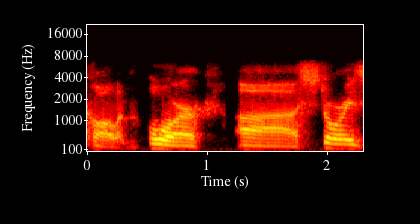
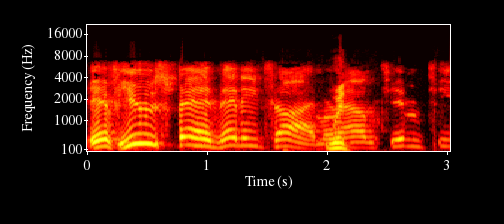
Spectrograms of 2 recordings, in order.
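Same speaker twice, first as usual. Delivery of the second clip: put-on very high, condescending broadcaster tone; 9 semitones higher, 4 dB louder than usual. Speaker imitates a TV announcer he found condescending, mock-condescending announcer voice. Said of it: "the way he said it was so condescending".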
